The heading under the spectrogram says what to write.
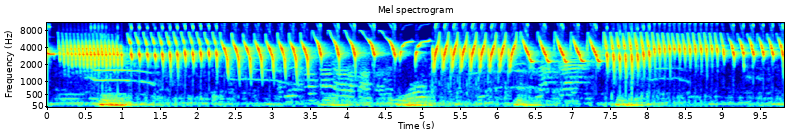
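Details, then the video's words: Continuous rolling canary song with fast trills and swept notes delivered in tight runs, over soft low rumbling thuds, sung as a lure for other birds. "Kenari Gacor Panjang Ngerek Ngerol Nembak Mantap Buat Masteran dan Pancingan | Bird Singing"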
